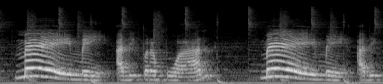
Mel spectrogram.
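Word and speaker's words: 妹妹: Kalau adik perempuan berarti bacanya mei mei, adik perempuan.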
